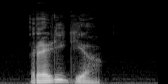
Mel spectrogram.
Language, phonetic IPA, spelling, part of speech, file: Polish, [rɛˈlʲiɟja], religia, noun, Pl-religia.ogg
